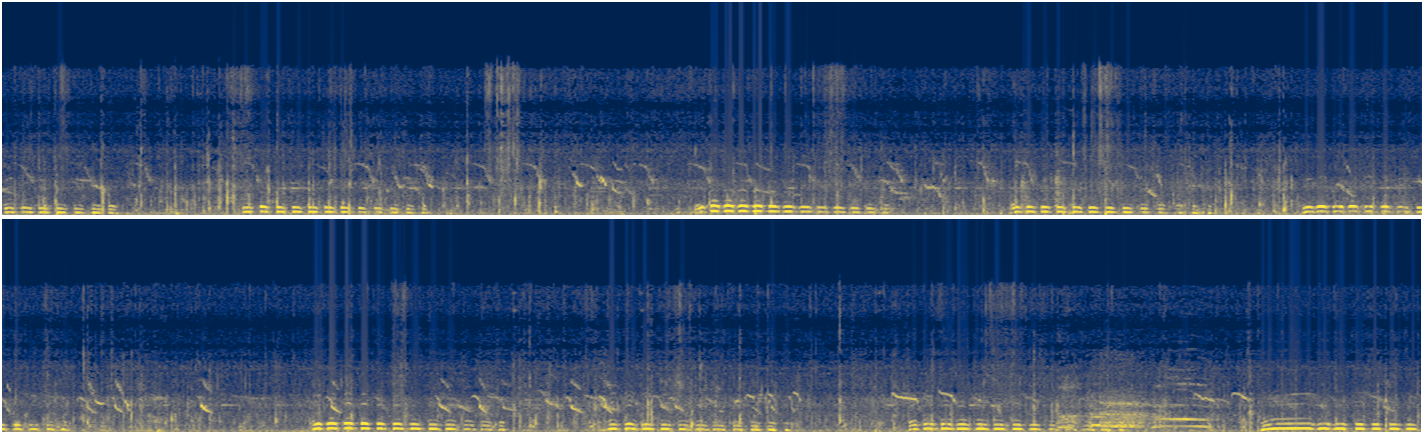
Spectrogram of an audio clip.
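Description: A chicken calling over and over: a pulsing call that falls slightly in pitch, repeated about every two to three seconds, with faint high chirps between.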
